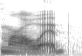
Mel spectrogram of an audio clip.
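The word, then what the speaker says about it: Merlwyb: for me okay uh Chief Admiral a merlweb uh Blowfish win that's better than I thought you would do yes it's moral web she leads the Maelstrom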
